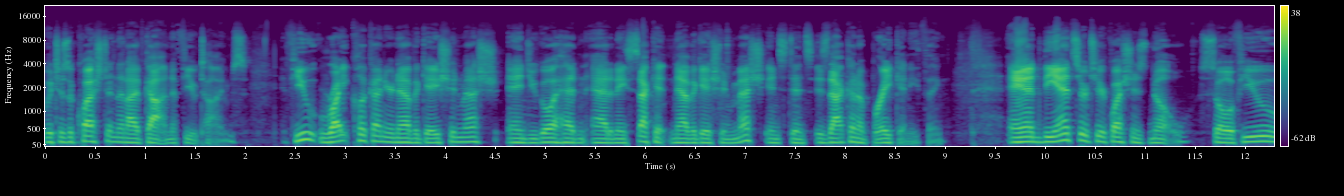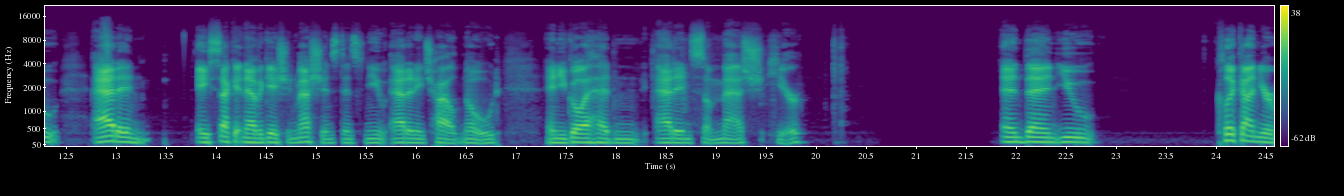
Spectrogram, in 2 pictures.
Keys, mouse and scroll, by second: 0.8 click, 2.5-3.6 right drag, 4.1-5.1 drag, 6.4 Down, 6.7 Return, 10.6 click, 11.5 click, 14.3 right click, 15.4 click, 17.8-19.1 typing, 19.4 Down, 20.1 Return, 21.8-22.9 right drag, 24.0-24.5 drag.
